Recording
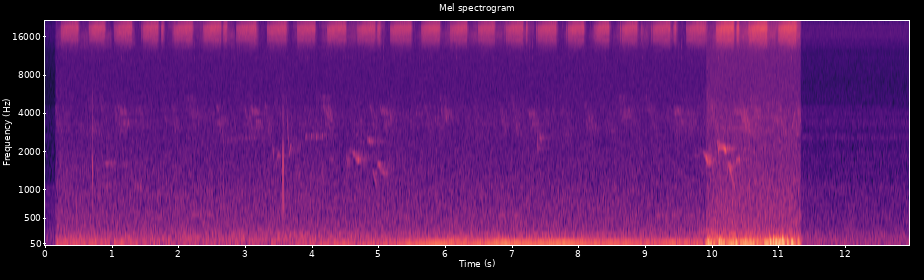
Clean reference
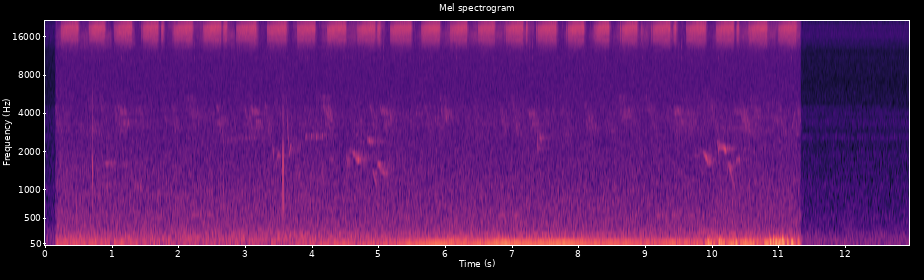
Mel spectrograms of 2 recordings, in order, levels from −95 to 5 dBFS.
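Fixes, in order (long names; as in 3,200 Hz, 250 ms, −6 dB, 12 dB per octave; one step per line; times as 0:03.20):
hum removal 104.5 Hz, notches 10
downward expander −39 dBFS, range −21 dB
level 0 dB, from 0:09.92 −7 dB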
